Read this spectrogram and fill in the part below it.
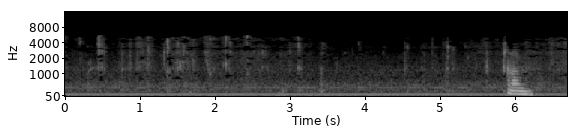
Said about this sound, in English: I'm chewing some gum for my teeth. Xylitol.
